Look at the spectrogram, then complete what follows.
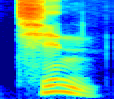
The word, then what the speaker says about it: じん: 음독 즉 소리로는 진 또는 민이라고 읽고요.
